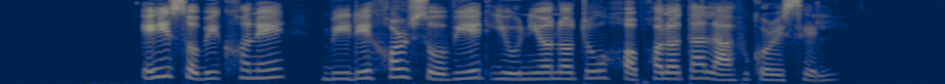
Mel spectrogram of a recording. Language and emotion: Assamese, neutral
